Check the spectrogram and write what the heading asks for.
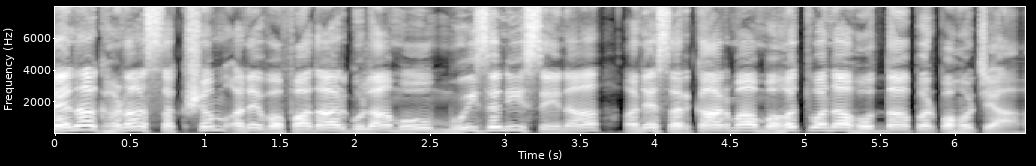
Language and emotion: Gujarati, neutral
